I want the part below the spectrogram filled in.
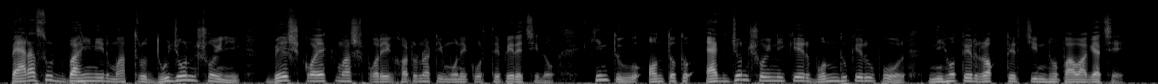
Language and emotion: Bengali, neutral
